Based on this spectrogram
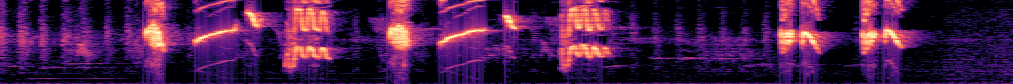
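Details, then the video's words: A captive orange-headed thrush in Bali sings a quick run of sharp, high chips and slurred whistles in short bursts over a faint hum, a recording used as a lure to get the bird singing. "Suara Ngeban Untuk Pancingan ANIS MERAH"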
